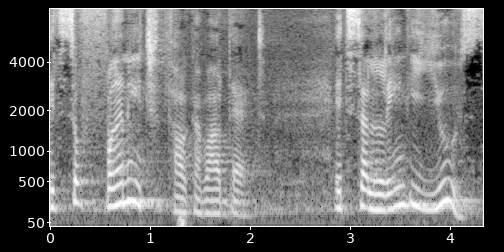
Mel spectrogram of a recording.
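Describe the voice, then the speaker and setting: Very wide pitch swings stand out in this voice with a Brazilian Portuguese accent, heard with audible room echo. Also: woman. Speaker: professor. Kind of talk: lecture. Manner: halting.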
